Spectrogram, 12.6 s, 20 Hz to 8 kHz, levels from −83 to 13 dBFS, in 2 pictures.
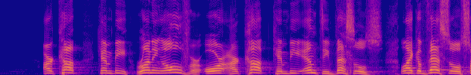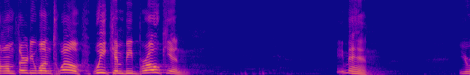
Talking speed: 120 wpm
